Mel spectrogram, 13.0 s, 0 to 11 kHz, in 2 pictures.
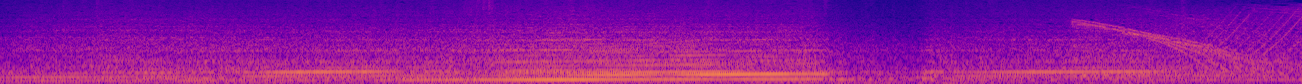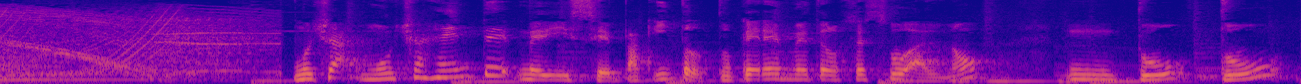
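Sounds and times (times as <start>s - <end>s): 
loud car engine revving: 0.0s - 7.9s
speech: 8.0s - 13.0s.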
